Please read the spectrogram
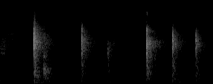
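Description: Stick of chalk tapping against a chalkboard as words are written: about five short, sharp clicks at uneven intervals.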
